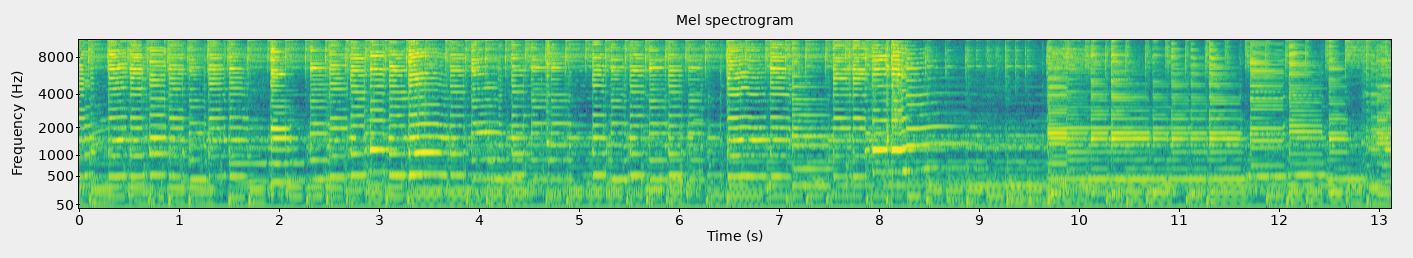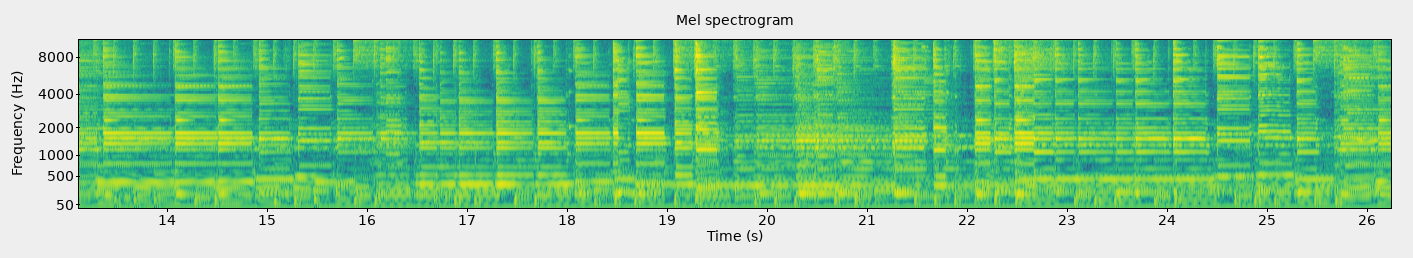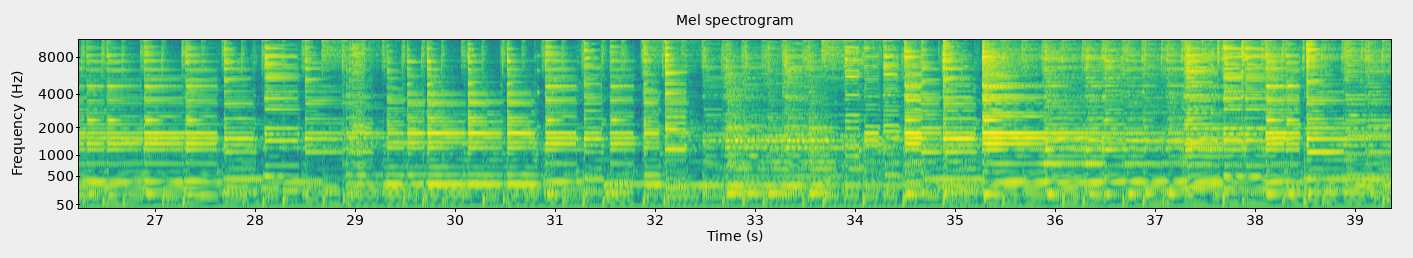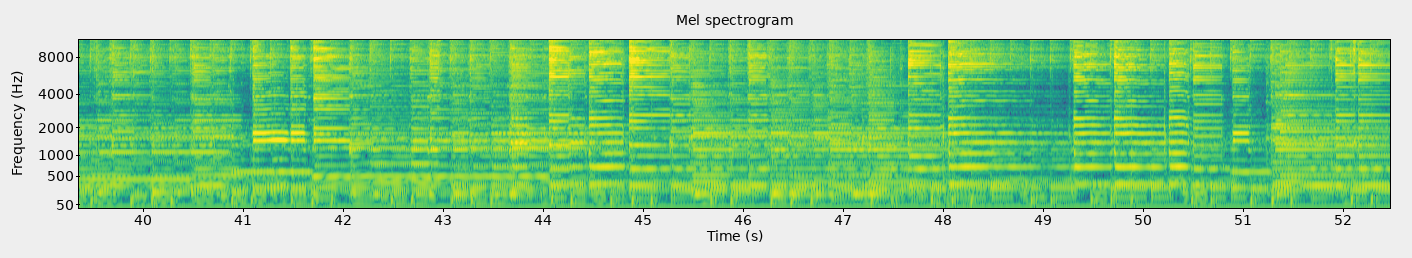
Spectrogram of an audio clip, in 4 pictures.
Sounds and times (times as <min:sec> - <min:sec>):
Music: 0:00.0 - 0:52.4.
